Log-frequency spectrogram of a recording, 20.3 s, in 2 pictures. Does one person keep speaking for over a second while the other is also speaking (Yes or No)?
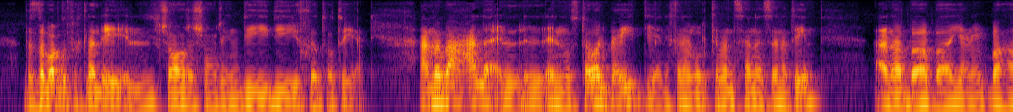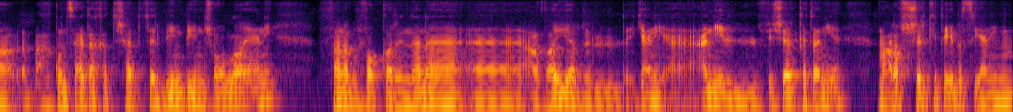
No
